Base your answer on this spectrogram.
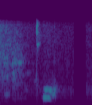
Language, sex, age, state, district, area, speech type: Punjabi, female, 18-30, Punjab, Fatehgarh Sahib, rural, conversation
